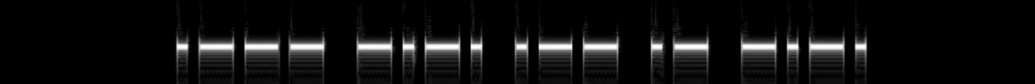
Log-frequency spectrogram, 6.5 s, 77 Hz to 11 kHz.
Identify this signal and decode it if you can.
Morse code, heard as a keyed tone, about 17 wpm, 700 Hz. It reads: JCWAC
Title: Code Groups - 5 Letters - 17wpm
